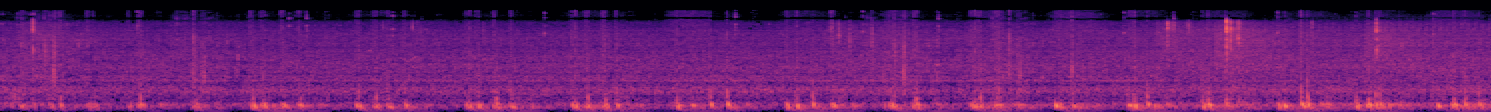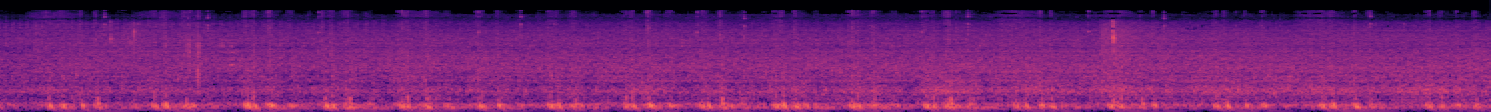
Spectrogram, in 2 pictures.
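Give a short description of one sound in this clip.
A horse's hooves pound steadily at a gallop.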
